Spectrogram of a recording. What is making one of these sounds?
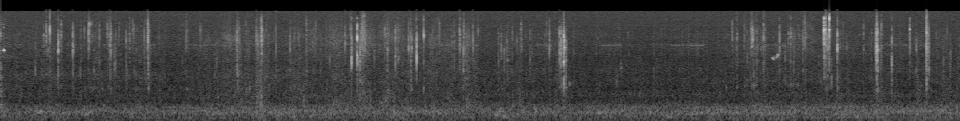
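Water laps gently against a boat.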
